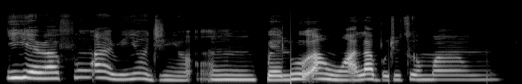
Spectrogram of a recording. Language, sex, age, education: Yoruba, female, 15-29, tertiary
